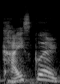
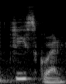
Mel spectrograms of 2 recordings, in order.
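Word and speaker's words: chi-square: the next thing is the kaiquare test or also called as the tsquare test. Uh you know you can pronounce it both ways.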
